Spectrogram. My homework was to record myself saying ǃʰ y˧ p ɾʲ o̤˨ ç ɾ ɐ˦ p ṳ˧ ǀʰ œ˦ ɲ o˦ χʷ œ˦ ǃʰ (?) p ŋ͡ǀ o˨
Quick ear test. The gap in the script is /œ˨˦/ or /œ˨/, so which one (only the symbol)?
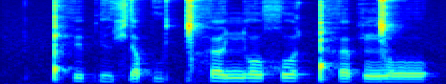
œ˨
